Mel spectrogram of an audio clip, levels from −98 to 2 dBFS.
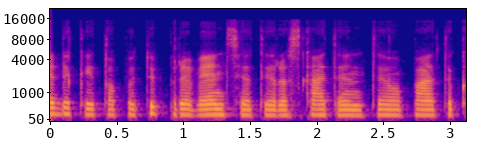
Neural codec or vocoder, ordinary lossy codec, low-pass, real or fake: none; Opus, 32 kbps; 14.4 kHz; real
